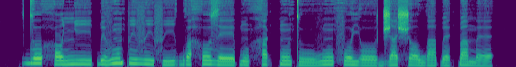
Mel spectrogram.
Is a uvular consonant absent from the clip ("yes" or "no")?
yes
